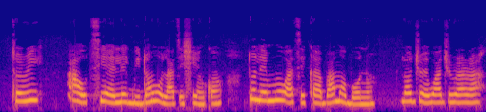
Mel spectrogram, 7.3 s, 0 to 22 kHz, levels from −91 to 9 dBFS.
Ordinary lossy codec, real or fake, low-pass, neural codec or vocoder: AAC, 32 kbps; real; 14.4 kHz; none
